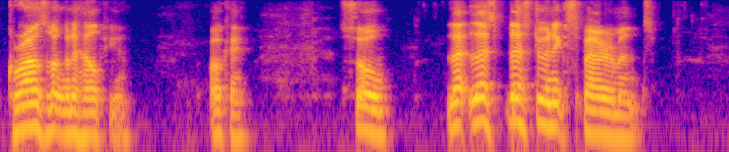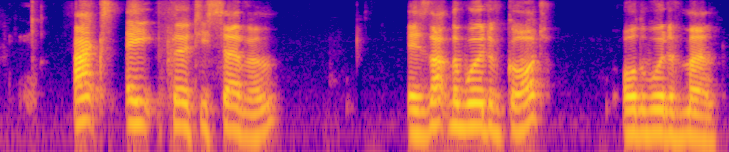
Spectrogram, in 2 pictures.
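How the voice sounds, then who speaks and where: A man's voice: on the high side, normal speed, long pauses, pushed and bright. A man debating a caller, pressing him with insistent questions and cutting in on his answers. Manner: insistent, interrupting, cross-examining.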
